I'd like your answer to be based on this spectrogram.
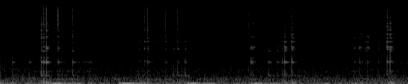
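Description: Fingers tap and scratch on a glass surface, making quick, bright clinks and ticks over a steady low hum. The taps come in irregular clusters at a moderate pace, and each one stops short with almost no ring.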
